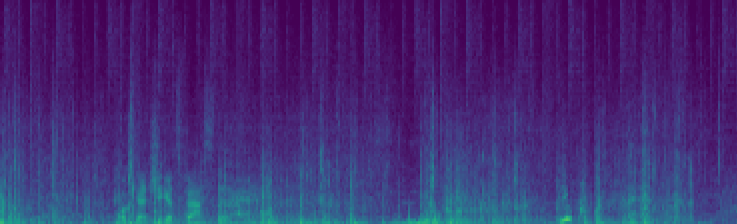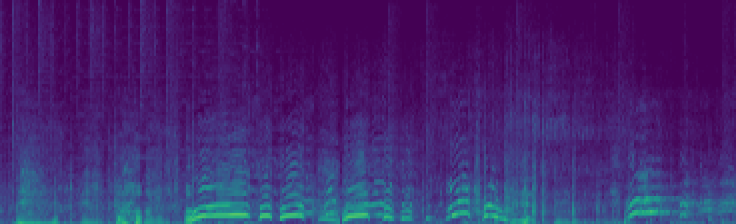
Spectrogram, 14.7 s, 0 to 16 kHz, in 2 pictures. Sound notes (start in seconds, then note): 7.3 chuckles; 10.5 both scream and cheer happily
